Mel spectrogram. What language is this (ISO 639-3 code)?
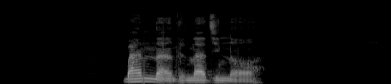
bas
